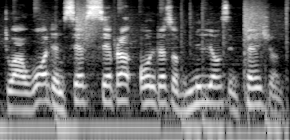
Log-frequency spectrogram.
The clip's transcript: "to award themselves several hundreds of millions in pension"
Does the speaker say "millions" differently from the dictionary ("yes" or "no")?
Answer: yes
